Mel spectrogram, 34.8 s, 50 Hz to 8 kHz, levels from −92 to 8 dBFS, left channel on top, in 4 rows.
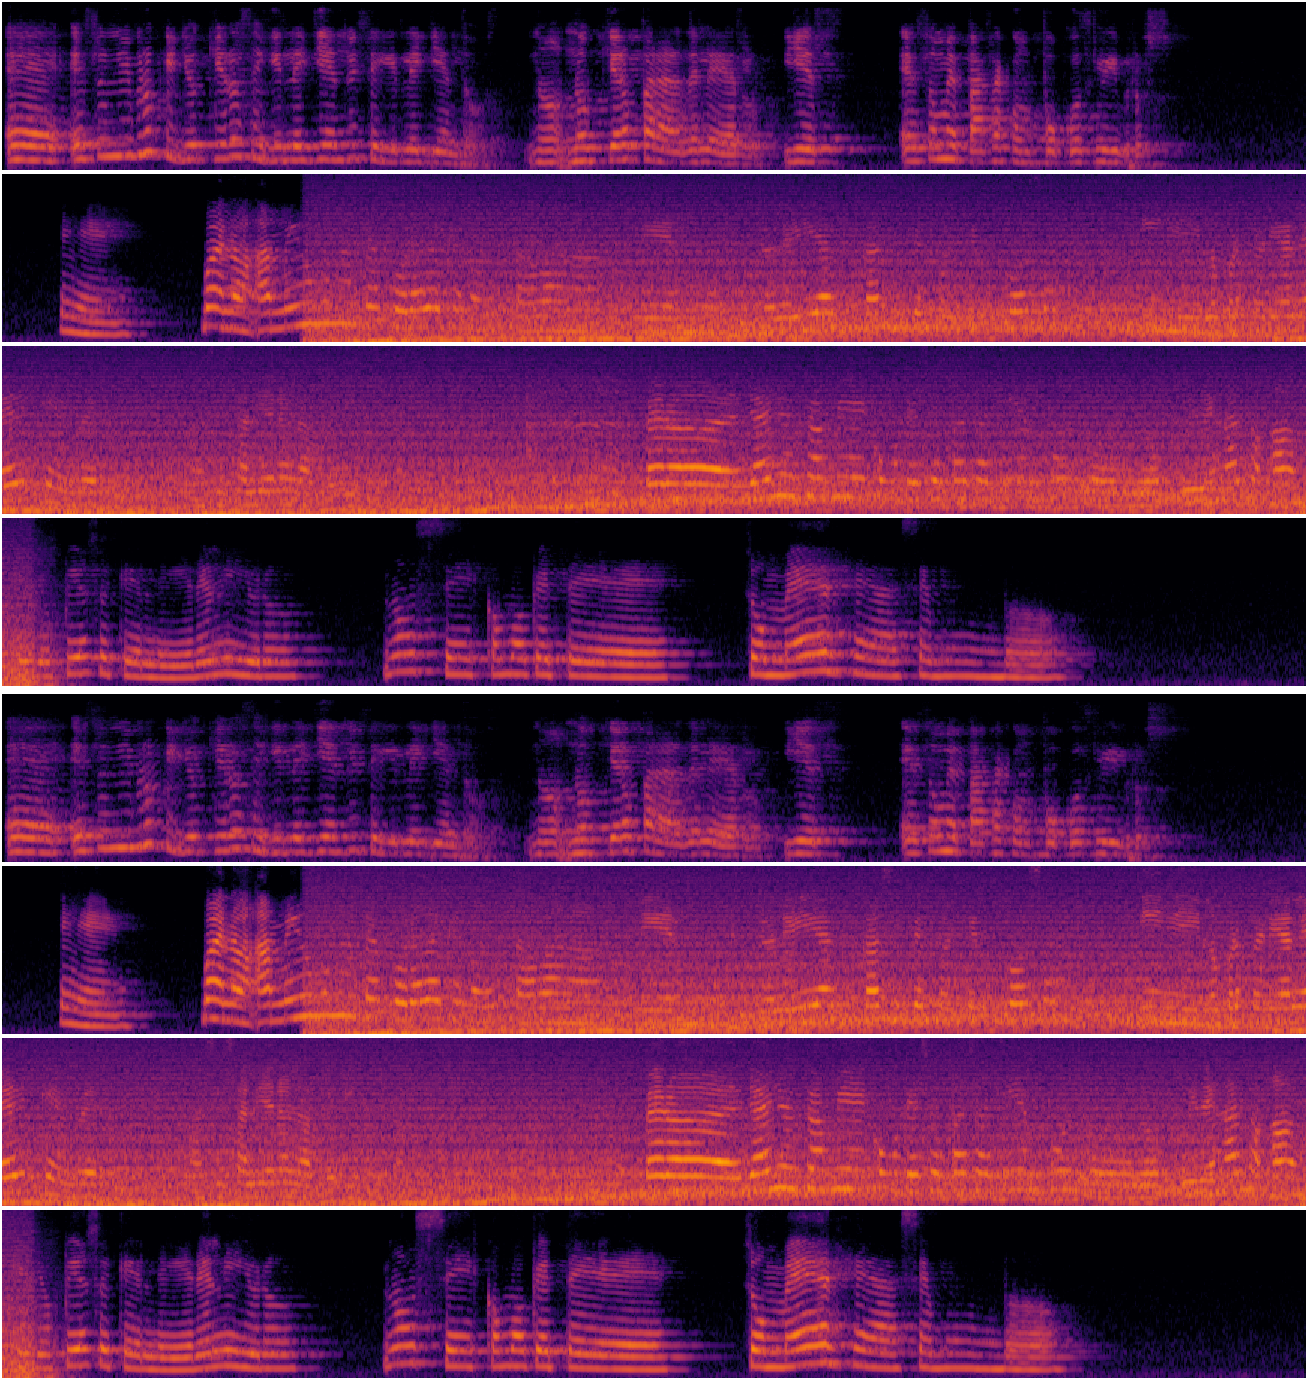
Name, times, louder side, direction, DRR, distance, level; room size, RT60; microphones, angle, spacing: voice 1, 0.0-5.4 6.0-7.7 20.9-21.7, left 1 dB, 50° left, 2 dB, 4.2 m, -35 dB
voice 2, 9.1-9.6 10.0-15.8 16.3-18.4 18.6-20.1 21.7-28.1 28.6-30.5 31.1-33.1, right 2 dB, 80° right, 7 dB, 2.2 m, -28 dB
sound 1, 10.7-26.3, equal, 20° right, 3.2 m, -27 dB
28.5 x 22.0 x 4.3 m, 0.64 s
head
